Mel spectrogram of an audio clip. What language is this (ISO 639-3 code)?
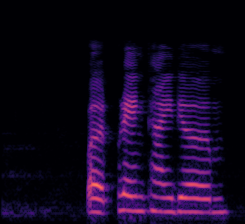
tha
